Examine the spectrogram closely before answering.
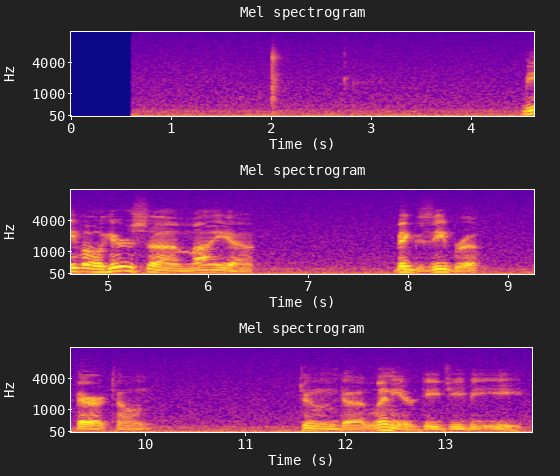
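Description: Ukulele strings are plucked softly, close by.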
